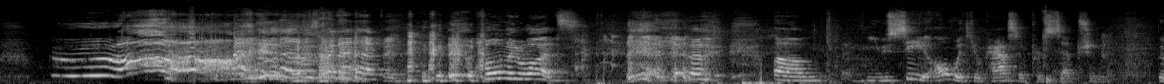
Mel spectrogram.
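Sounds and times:
person yawning: 0.5 - 2.5
laughter: 1.6 - 7.9
speech: 3.2 - 11.6.

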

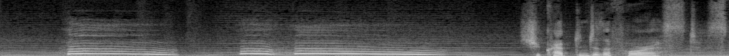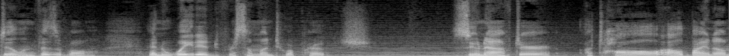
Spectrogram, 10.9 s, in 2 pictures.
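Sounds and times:
voice imitating owl hoots: 0.5 - 3.5
speech: 4.0 - 8.3, 8.9 - 10.9.

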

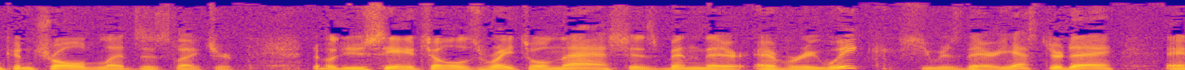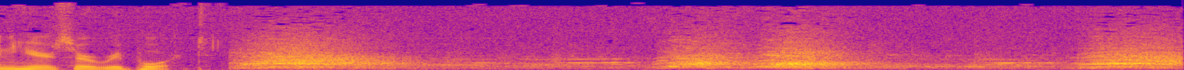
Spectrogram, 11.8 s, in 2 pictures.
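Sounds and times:
speech: 0.0 - 7.2
crowd murmuring: 7.1 - 11.8
hundreds of protesters chanting inside the North Carolina General Assembly: 7.1 - 11.8.

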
